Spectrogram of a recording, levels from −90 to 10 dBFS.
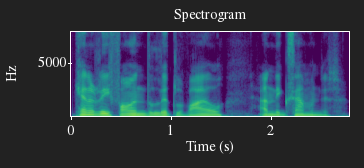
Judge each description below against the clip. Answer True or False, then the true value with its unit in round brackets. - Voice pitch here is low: True (115 Hz)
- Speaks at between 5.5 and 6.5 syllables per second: True (5.9 syllables/s)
